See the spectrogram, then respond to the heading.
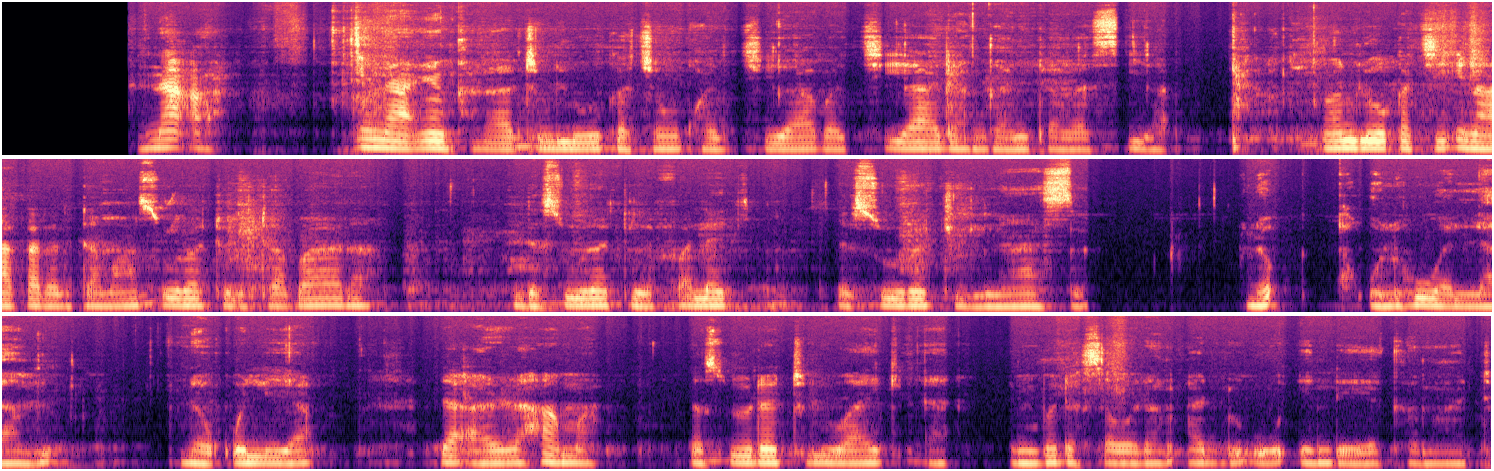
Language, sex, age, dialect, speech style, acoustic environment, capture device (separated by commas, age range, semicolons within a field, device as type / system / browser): Hausa, female, 35-44, Nigeria - Katsina, happy; anxious; nervous; excited; focused, silence; nature; appliances, mobile / Linux / Chrome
